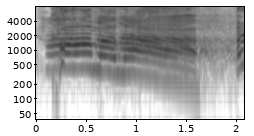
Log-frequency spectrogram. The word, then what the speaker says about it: Kamala: do you pronounce it first you say comma like a common sentence then you say la like la la la la la put it together and it's 1 2 3 comma all right so let's practice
